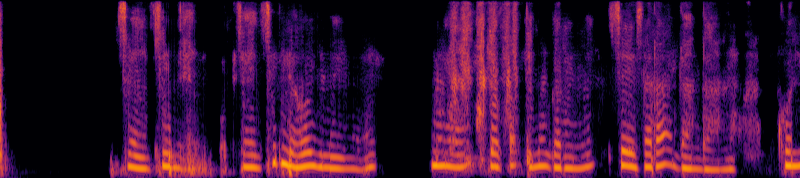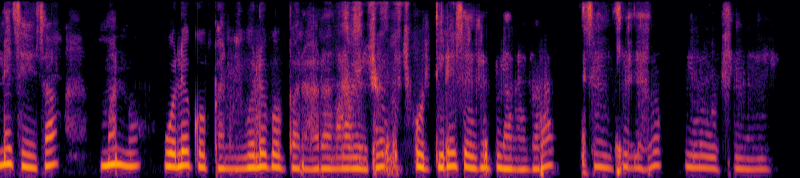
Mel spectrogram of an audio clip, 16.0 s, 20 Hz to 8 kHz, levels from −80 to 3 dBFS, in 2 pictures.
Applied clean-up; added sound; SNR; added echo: neural mask model Resemble Enhance denoiser.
